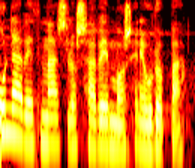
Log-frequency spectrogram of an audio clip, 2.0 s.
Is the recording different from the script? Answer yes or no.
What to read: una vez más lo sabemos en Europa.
no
